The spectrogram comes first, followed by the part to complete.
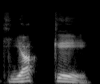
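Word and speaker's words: Jacke: يهر هو أنا هنطقه يوت يعني يبقى يوت كاكي؟ طبعا استحالة الكلام ده. قال لك حرف اليوت في اللغة الألمانية هنا هنطقه يه. هنطقه إيه؟ هناك بتقول حرف يه. اليه، يه. زي كلمة ياكي، تمام.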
